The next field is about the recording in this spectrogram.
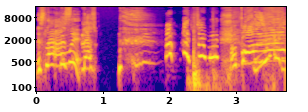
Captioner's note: laughter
